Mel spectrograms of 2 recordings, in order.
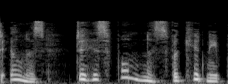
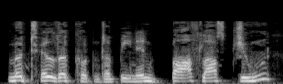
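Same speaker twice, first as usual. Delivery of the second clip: arguing; 5 dB louder than usual. A narrator's reading. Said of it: "the third argued".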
